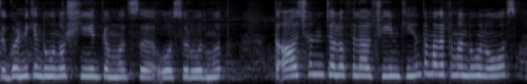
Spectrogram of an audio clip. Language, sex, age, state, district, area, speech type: Kashmiri, female, 18-30, Jammu and Kashmir, Kupwara, urban, spontaneous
